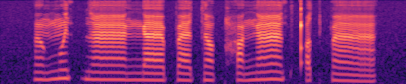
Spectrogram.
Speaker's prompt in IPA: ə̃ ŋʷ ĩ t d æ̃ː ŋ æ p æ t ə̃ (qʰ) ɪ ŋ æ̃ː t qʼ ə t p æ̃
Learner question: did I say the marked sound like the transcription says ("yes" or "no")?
yes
